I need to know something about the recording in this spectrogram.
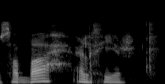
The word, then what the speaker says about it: صباح الخير: Ye, ye, and here it's pronounced like e al khi, and the last letter is re, and pronounced like r. So sabah al khir.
